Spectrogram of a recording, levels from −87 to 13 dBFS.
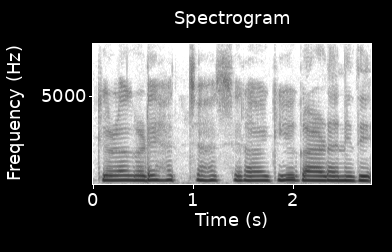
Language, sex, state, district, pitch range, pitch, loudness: Kannada, female, Karnataka, Bidar, 250-265 Hz, 260 Hz, -13 LUFS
